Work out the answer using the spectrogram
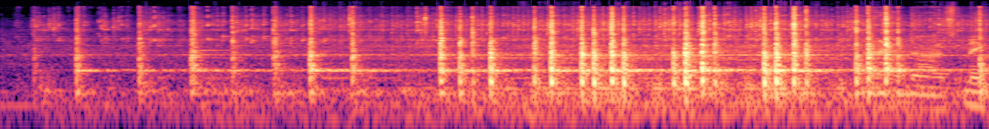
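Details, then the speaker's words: LG PTAC unit blowing cold air: steady tick about every two-thirds of a second over the fan hum, growing louder; blower wheel rubbing on something, blower fan later replaced along with bad heating coil. "loud noise and the heat isn't working as well so it's just blowing cold air the blower wheel is making contact with something so we're gonna fix this"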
